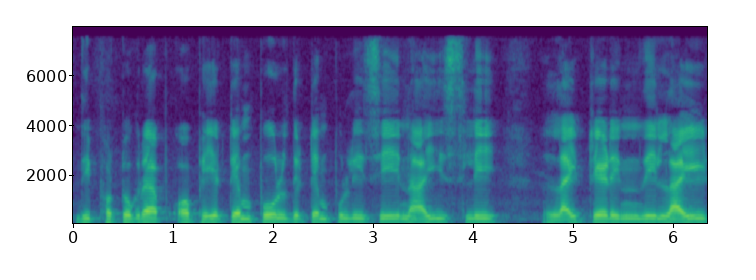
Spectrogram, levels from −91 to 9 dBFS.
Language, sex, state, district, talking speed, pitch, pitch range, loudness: English, male, Odisha, Malkangiri, 130 wpm, 130 Hz, 120-130 Hz, -19 LUFS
